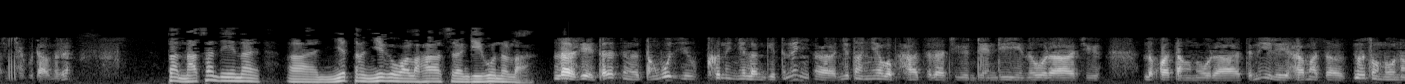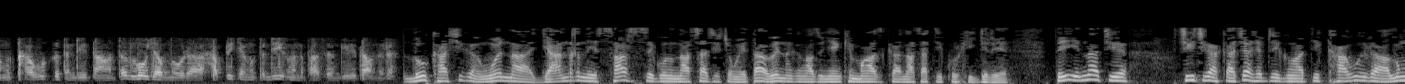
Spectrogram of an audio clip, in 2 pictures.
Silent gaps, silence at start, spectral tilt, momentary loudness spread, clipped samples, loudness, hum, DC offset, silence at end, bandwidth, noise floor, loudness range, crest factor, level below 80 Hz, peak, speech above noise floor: none; 0 s; -11.5 dB/octave; 10 LU; under 0.1%; -21 LUFS; none; under 0.1%; 0 s; 5.8 kHz; -52 dBFS; 5 LU; 22 dB; -54 dBFS; 0 dBFS; 31 dB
